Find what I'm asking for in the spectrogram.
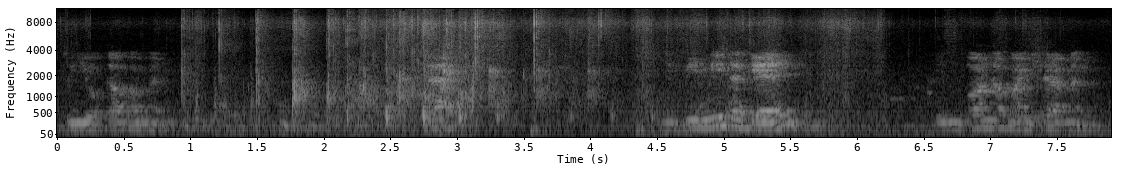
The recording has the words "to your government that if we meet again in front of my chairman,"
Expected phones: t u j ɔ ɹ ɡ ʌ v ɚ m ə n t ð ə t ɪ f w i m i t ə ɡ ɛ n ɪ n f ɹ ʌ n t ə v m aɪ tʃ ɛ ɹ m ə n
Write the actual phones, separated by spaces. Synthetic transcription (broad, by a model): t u j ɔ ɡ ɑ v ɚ m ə n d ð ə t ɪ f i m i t ə ɡ ɛ n ɪ n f ʌ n ə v m aɪ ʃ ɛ m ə n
